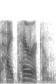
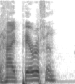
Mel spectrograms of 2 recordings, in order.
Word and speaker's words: Hypericum: The medicine that she wants is called Hypericum. – You said Hyperifen? – Yeah, I'll spell it for you.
